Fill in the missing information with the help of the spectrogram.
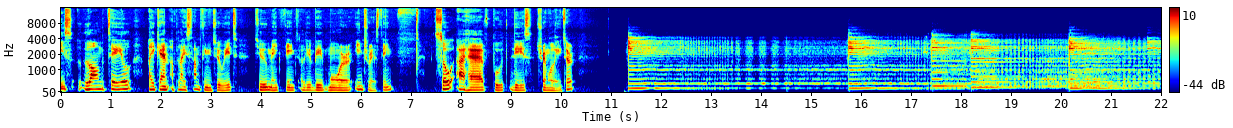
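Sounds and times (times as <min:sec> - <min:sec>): electric guitar with tremolo reverb: 0:11.3 - 0:22.0.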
